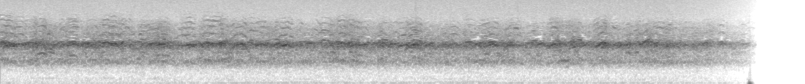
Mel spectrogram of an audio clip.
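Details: Large flock of snow geese, including blue-phase birds, moving on migration at dusk, filling the air with a continuous roar of countless mixed honks and barking yelps that ends abruptly.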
